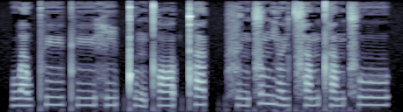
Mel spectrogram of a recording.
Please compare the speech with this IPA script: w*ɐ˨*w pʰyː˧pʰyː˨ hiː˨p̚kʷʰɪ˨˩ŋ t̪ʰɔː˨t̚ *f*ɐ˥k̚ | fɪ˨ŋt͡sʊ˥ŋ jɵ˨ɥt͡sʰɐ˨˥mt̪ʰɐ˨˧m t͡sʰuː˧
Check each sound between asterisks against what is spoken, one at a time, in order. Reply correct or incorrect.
correct, incorrect: pʰ

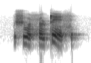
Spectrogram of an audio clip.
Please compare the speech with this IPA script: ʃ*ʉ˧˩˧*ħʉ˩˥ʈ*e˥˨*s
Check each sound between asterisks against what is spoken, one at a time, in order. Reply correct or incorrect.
incorrect: u˧˩˧, incorrect: e˧˩˧

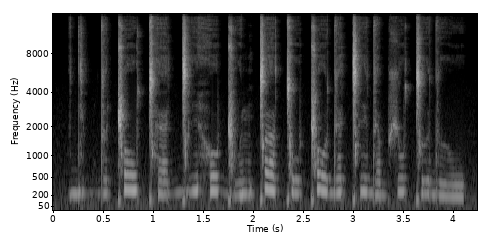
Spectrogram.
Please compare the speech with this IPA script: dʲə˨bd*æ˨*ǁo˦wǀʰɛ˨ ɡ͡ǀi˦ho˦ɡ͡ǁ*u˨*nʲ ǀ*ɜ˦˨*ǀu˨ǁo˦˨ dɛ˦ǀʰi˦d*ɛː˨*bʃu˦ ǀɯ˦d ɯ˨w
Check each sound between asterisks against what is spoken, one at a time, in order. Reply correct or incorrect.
incorrect: ə˨, correct, correct, incorrect: ɛ˨

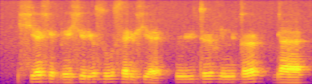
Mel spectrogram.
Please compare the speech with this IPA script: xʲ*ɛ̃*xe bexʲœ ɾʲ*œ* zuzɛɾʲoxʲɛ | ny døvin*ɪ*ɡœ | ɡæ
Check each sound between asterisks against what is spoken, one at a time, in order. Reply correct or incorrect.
incorrect: ɛ, incorrect: ɵ, incorrect: y

